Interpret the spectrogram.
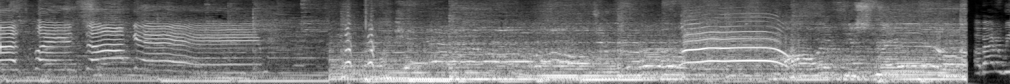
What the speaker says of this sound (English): I will put a clip of that and me probably screaming because I screamed through all of these clips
